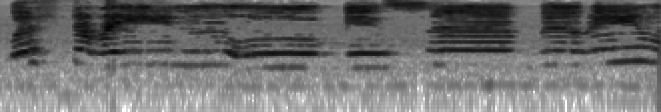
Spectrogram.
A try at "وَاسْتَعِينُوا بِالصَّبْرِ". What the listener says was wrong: সাবেরি হবে না বিসসাবরি واستعينوا بالصبر والصلاة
